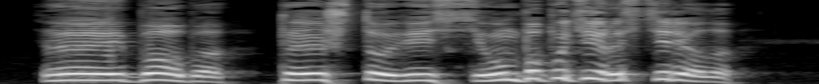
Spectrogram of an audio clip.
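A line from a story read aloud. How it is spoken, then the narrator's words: Guard shouting rudely. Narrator (Russian): грубо крикнул со своего места охранник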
